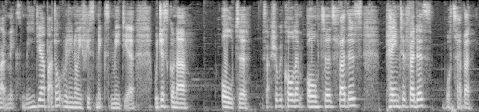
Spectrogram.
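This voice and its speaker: A man with an Italian accent talks his viewers through a messy craft project in a loose, chatty way. His voice is croaky, and he often wanders off and corrects himself. His pitch sits in an ordinary middle range. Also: a little mellow. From southern Italy. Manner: rambling, chatty, self-correcting. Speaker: craft tutorial host.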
